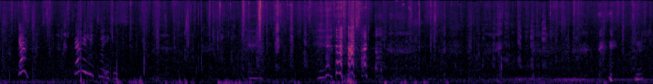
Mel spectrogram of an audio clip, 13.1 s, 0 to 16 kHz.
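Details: An 8-week-old female Staffordshire Bull Terrier puppy playing with a Shih tzu gives a few high, arching yelps and whines amid people talking.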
